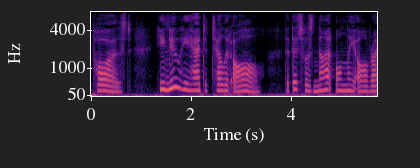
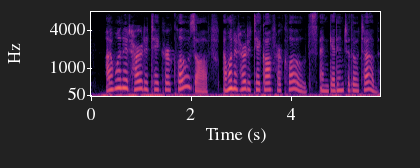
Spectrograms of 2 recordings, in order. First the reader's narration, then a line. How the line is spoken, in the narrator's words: he explained quickly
